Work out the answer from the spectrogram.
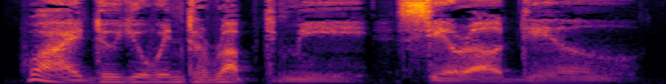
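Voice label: Hello, Vo; The Elder Scrolls III - Morrowind; Morrowind GOTY GOG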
